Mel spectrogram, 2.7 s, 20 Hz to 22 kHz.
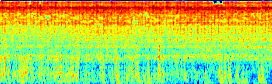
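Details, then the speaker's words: R50 Mini Cooper, salvage category N non-runner just fixed and first started: even steady idle with smooth low hum, no knocks, ticks or rattles; running smoothly, healthy. "thing it's actually running really smoothly isn't it rattles no noises idling"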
